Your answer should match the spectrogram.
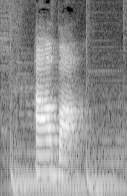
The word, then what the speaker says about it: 아바: Compare these two ones. 파, 아바. 파, 아바. 파, 아바. 파, 아바. If you think it is difficult, just think of how you would pronounce pin or spin in English.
